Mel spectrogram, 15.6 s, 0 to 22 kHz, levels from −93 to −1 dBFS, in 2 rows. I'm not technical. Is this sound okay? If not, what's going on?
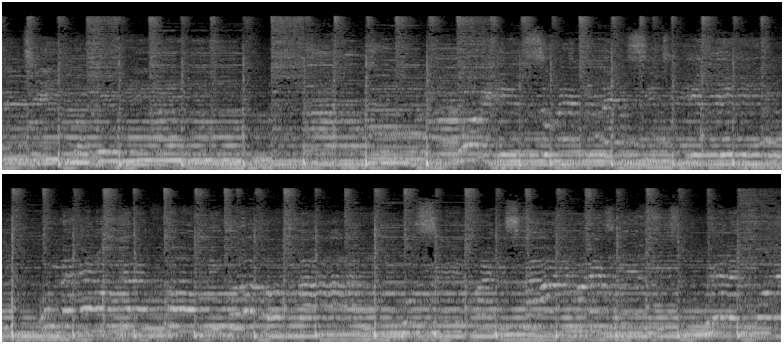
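No. Channel delay (comb filtering) runs throughout: one side arrives about five milliseconds late, and mixing both cancels evenly spaced frequencies, so it sounds hollow.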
